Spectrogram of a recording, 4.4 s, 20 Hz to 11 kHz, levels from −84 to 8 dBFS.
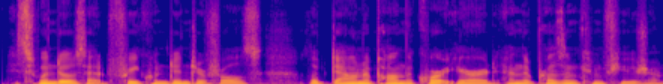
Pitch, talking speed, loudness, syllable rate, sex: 115 Hz, 190 wpm, -17 LUFS, 6.1 syllables/s, male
